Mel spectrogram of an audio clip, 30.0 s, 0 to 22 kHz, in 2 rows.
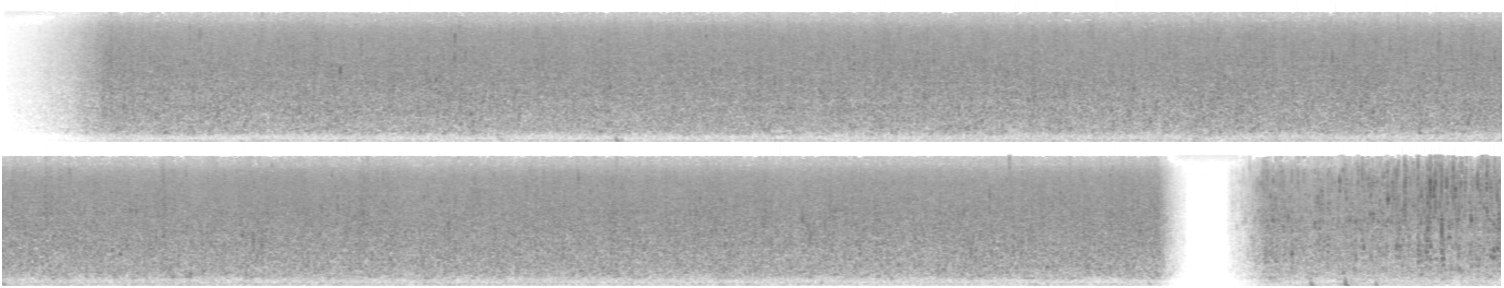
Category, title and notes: Soundscapes > Nature
water-in-stream-16801
relaxing water flowing through a stream
liquid, relaxing, water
